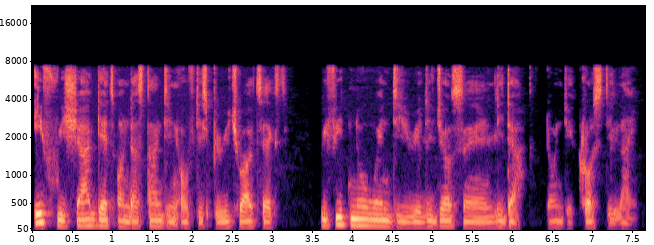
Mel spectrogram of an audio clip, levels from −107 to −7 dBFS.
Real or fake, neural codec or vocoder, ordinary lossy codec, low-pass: real; none; none; 7.2 kHz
